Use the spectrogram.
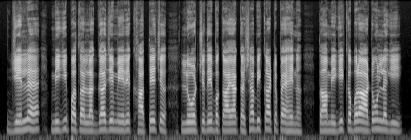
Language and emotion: Dogri, fearful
